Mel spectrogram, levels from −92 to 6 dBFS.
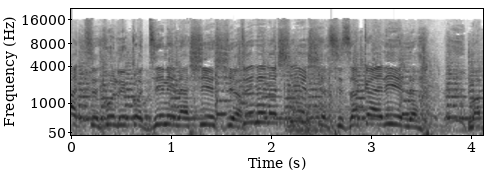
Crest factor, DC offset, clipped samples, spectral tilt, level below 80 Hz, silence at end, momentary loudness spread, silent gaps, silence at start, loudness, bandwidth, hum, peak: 12 dB; under 0.1%; under 0.1%; -2.5 dB/octave; -34 dBFS; 0 s; 3 LU; none; 0 s; -11 LUFS; 17 kHz; none; 0 dBFS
